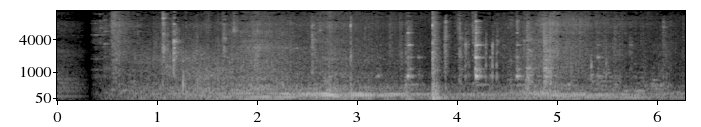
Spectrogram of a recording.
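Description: Metal parts clink and clack against each other.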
